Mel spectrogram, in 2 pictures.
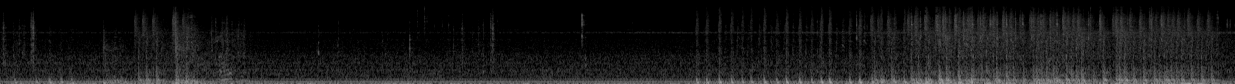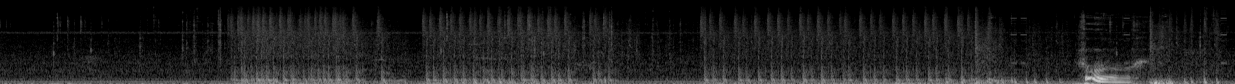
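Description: Continuous M16 rifle fire in the game Running with Rifles during a multiplayer battle: steady machine-gun-like rattling runs the whole way at a moderate level, with a few louder bursts.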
